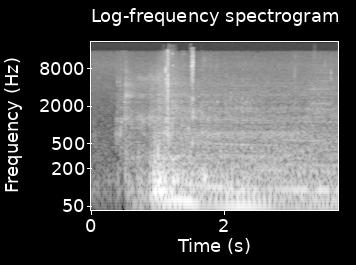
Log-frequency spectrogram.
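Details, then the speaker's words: Kia Sportage QL G4NA engine, 97,000 km, after block bored 0.5 mm for a heavy knock that appeared in winter: first start after rebuild, settles into a quiet, smooth, even idle with no knocking and no errors. Normal idle. "работает ровно никаких ошибок ничего нет"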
